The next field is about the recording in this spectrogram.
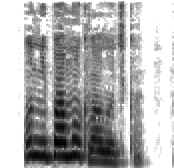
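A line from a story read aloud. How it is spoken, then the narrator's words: Sighing. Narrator (Russian): вздохнул Сергей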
